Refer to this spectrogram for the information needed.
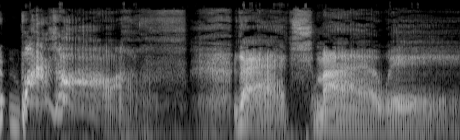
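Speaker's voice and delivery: very slow, very low, deep croaking monster growl. Reading a story, the creature from the ditch speaks to the dragon in a growling monster voice. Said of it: "was a yowl, and a growl, and a croak, and a shriek".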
